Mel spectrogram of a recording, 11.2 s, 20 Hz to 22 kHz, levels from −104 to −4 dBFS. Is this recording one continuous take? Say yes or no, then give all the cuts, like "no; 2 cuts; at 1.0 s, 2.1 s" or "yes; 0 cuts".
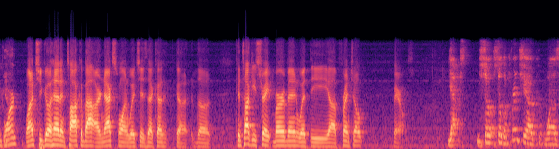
yes; 0 cuts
